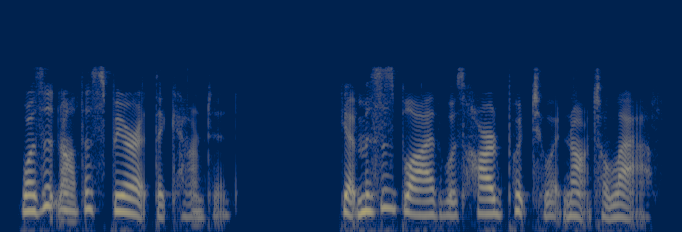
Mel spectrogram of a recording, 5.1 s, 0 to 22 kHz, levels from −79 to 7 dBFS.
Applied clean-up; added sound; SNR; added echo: none; none; none; none.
